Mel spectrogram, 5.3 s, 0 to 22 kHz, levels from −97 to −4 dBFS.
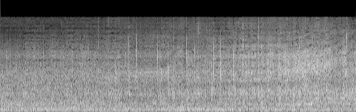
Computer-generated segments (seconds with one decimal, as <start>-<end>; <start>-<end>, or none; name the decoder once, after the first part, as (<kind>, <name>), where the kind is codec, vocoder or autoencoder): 1.8-3.2 (codec, SNAC)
